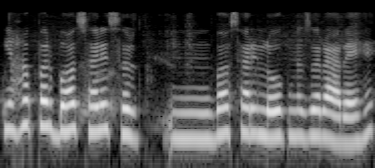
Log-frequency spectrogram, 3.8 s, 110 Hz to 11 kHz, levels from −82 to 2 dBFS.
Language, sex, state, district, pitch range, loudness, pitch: Hindi, female, Himachal Pradesh, Shimla, 255-310 Hz, -14 LUFS, 280 Hz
